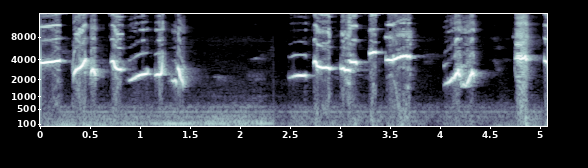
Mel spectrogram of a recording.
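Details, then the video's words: Kacer (white-rumped shama) relaxed song aimed at stirring another bird to answer; loud slurred whistles and chips in two bursts, separated by a quiet stretch with low hum. "suara kacer santai memancing kacer yg kurang emosi/Fightr"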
